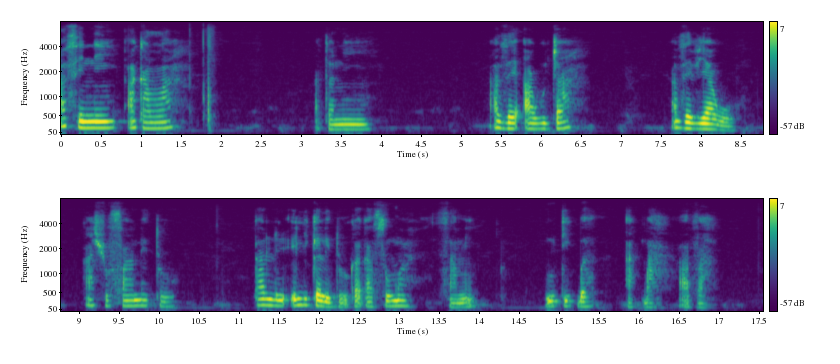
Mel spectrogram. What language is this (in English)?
Ikposo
